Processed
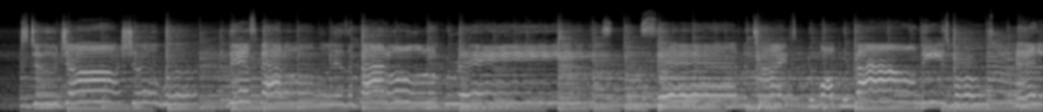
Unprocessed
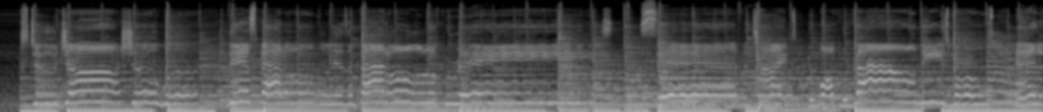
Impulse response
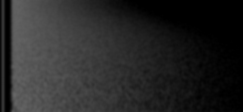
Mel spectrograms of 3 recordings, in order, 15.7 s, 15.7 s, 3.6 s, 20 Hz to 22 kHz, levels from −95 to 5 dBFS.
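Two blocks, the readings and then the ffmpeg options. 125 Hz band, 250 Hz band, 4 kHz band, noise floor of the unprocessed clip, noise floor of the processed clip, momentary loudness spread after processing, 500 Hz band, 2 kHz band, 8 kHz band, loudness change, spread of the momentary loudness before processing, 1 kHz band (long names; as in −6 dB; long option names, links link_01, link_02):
−11.5 dB, −2.5 dB, +4.0 dB, −35 dBFS, −39 dBFS, 9 LU, −2.5 dB, +1.5 dB, +1.0 dB, −1.0 dB, 7 LU, +0.5 dB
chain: -af "highpass=frequency=160:width=0.5412,highpass=frequency=160:width=1.3066,equalizer=frequency=350:width_type=q:width=4:gain=-5,equalizer=frequency=710:width_type=q:width=4:gain=-4,equalizer=frequency=1300:width_type=q:width=4:gain=4,equalizer=frequency=2900:width_type=q:width=4:gain=8,equalizer=frequency=7200:width_type=q:width=4:gain=9,lowpass=frequency=7500:width=0.5412,lowpass=frequency=7500:width=1.3066"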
